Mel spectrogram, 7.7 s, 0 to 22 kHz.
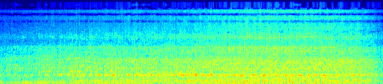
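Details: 2013 Range Rover L405 Supercharged, cold erratic low-rpm idle with check engine light: a busy, fast metallic timing chain rattle over a rough idle, traced to a failed bank 2 timing chain tensioner, fixed by full timing chain replacement.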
